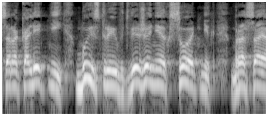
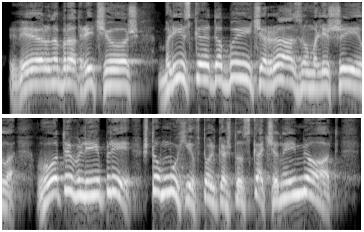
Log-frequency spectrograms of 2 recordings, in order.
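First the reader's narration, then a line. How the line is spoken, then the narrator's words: Agreeing deep rumble. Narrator (Russian): согласно прогудел его могучий сотоварищ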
